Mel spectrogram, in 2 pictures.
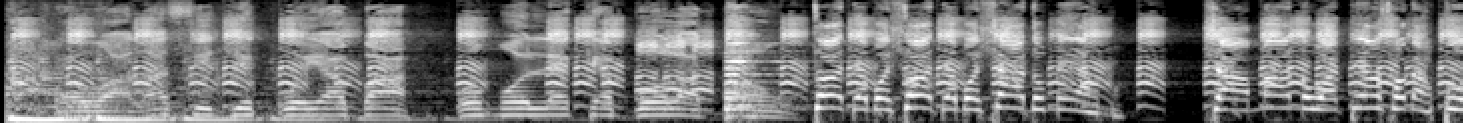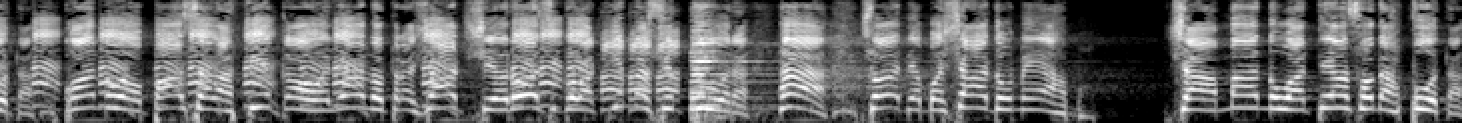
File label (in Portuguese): funk ritmado; especial cuiaba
